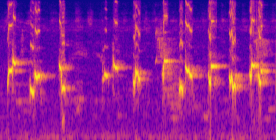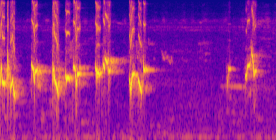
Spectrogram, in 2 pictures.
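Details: Yellow-vented bulbul song used as a lure to encourage a caged bird to sing: a steady run of short, bubbly, slurred whistled notes, several per second, with clear chirpy accents.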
